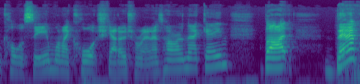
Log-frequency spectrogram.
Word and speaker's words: Tyranitar: not very effective on Tyranitar, or as I called it as a kid, Tyranator. I still wish that was the official pronunciation, because that would be so cool.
